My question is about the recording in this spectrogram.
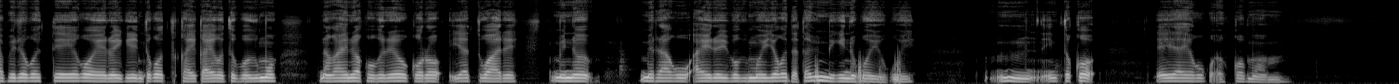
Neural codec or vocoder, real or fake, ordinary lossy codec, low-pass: none; real; none; none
